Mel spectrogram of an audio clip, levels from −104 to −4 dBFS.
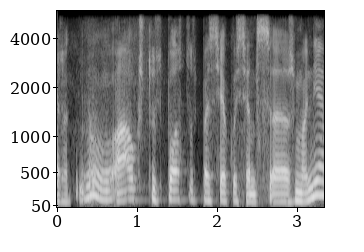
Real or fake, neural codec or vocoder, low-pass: fake; codec, 16 kHz, 2 kbps, X-Codec, HuBERT features, trained on general audio; 5.4 kHz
